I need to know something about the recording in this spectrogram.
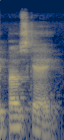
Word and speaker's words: bosque: The proper way to say Bosk is actually Bosque. It's the Spanish word for woods.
